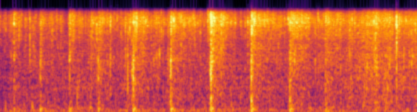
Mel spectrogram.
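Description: Leaves and twigs rustling and crackling, with many irregular sharp clicks, as a knife works at a small wild honeycomb on a tree branch.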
